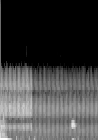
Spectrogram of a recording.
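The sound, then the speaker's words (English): A harsh electrical buzz on the line crackles loudly for about half a second, then cuts off, leaving a faint hiss with one brief soft chirp. No one speaks. “And I hear the buzz again. Yeah, here comes the buzz.”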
